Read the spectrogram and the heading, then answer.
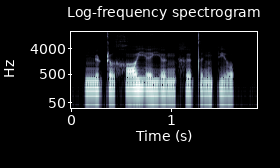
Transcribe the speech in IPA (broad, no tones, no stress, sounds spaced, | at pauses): n y ʈ ʊ x ɔ j e j ø ŋ x ø t̪ e ŋ pʲ o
